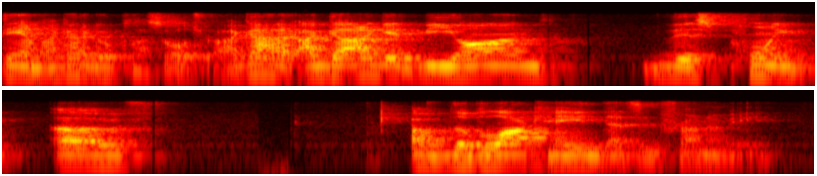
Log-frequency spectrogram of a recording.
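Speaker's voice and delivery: ordinary talk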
